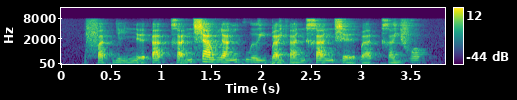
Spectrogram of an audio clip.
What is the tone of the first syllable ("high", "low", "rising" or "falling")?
low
